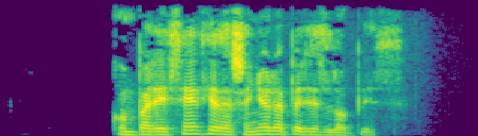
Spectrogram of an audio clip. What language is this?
Galician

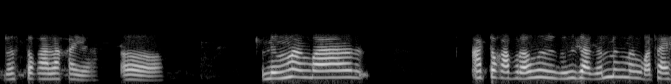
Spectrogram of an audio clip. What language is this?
Bodo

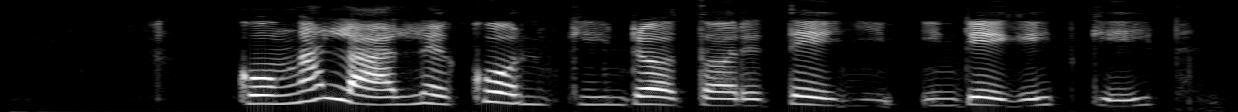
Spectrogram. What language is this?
Kalenjin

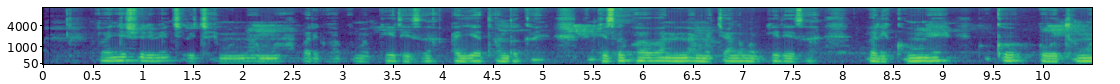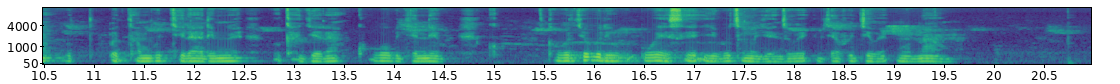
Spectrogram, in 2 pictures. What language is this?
Kinyarwanda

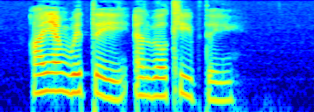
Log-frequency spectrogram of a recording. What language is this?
English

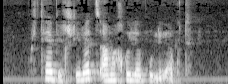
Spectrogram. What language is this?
Georgian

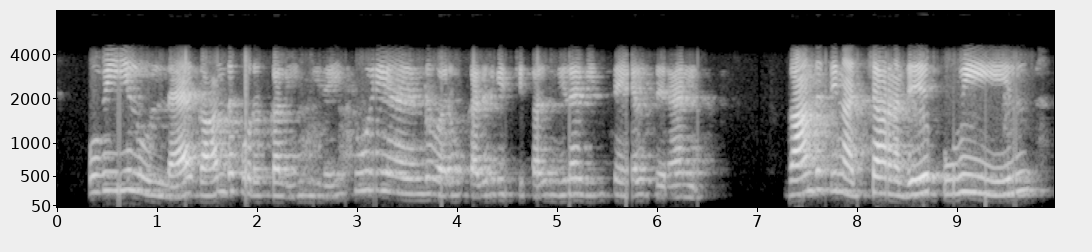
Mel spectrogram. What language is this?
Tamil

